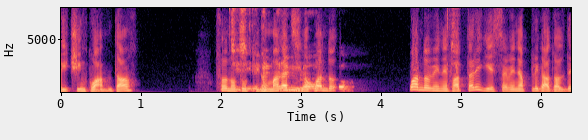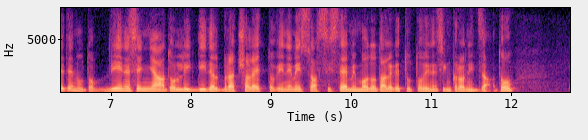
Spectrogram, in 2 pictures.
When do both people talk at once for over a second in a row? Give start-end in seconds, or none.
2.0-3.5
